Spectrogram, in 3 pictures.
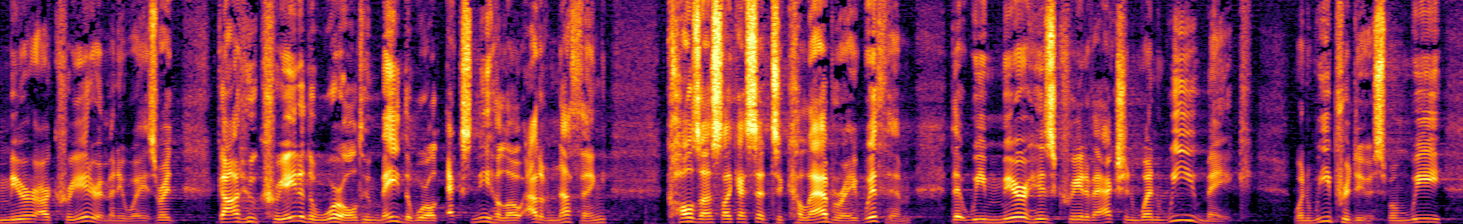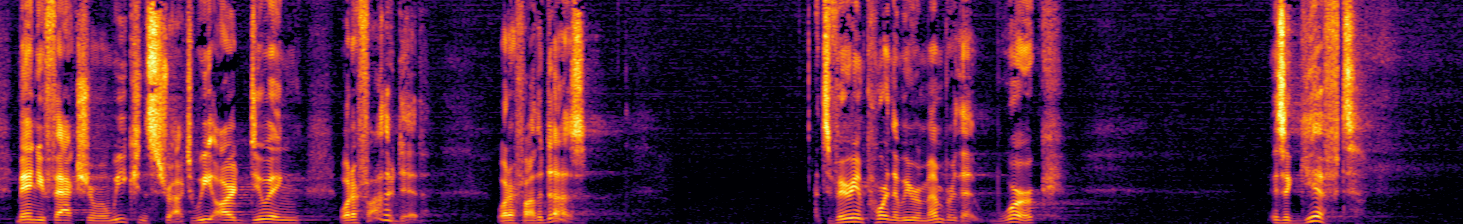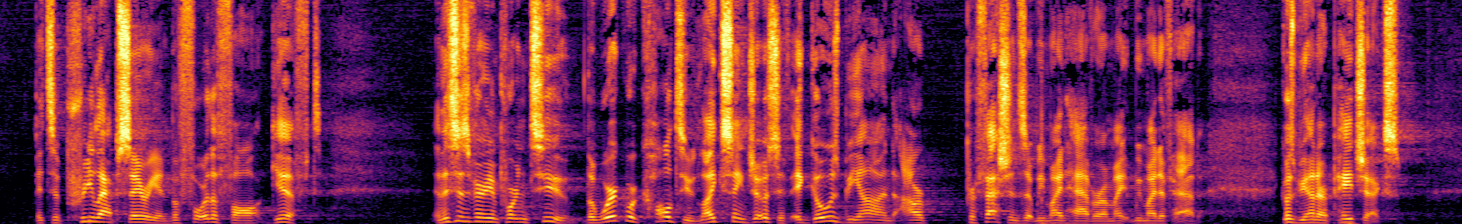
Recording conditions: large echoing room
